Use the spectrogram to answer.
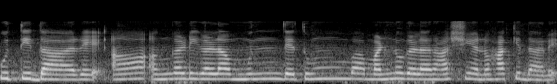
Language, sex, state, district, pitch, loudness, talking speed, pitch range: Kannada, female, Karnataka, Dakshina Kannada, 250 Hz, -17 LUFS, 85 wpm, 240-260 Hz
